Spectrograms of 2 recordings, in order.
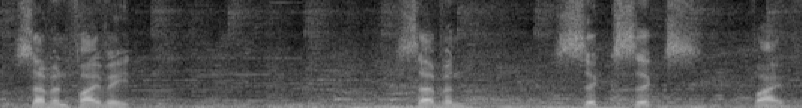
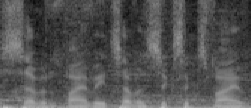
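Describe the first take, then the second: First: The digits are said slowly and separately. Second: The digits are said quickly and run together. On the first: The listener can type the number correctly. The speaker calls it right. "I have to say it slowly like that" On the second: The listener mistypes the number. The speaker calls it wrong. "if I say"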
